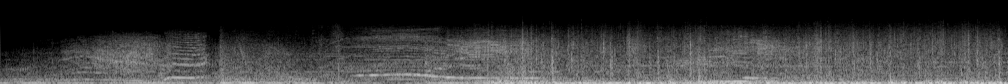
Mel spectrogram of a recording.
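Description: A laser beam hums and crackles.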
